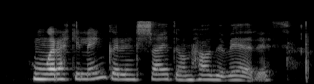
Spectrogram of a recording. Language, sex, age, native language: Icelandic, female, 11, Icelandic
